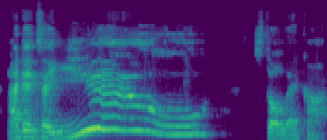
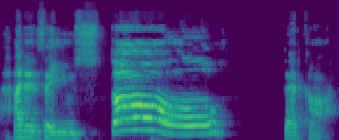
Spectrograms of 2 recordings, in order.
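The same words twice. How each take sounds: First: The word "you" carries the stress. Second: The word "stole" carries the stress.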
